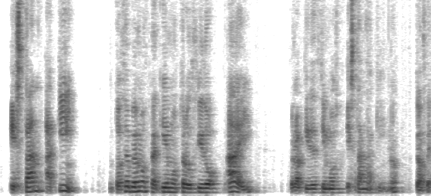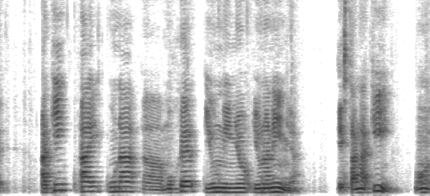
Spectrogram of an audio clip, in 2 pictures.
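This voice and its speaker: Patient man teaching Latin. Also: a little high. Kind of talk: explanatory lesson.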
